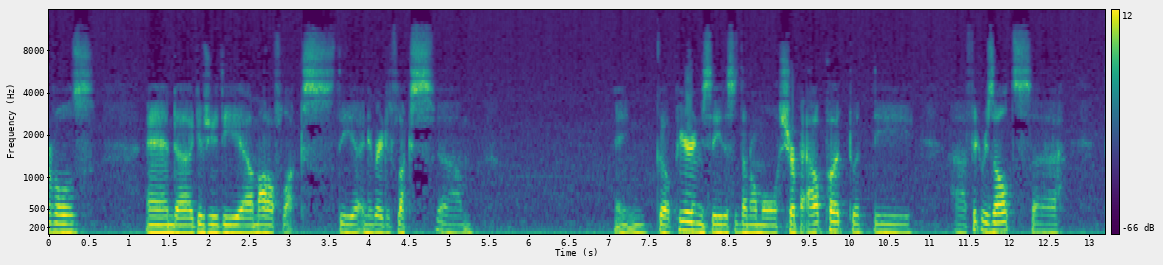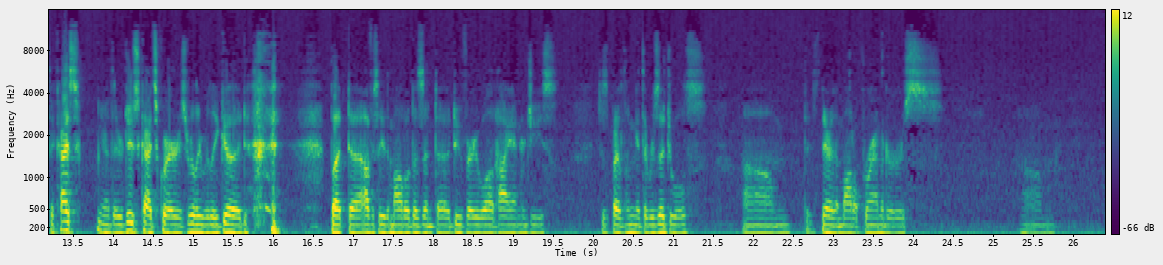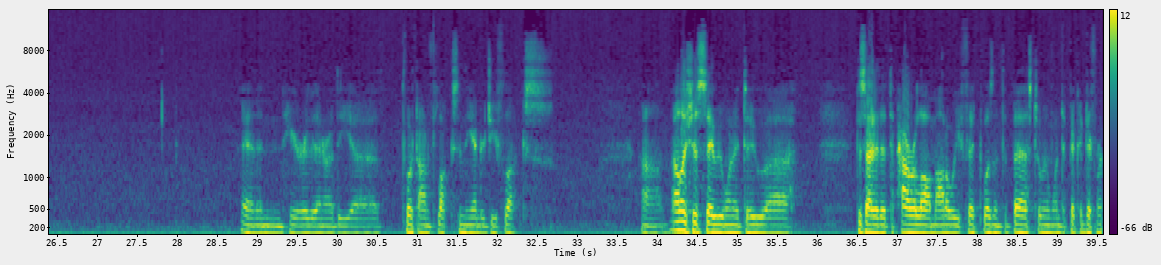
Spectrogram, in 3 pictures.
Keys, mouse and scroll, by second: 3.7 click, 5.3-7.5 drag, 9.9-11.4 drag, 12.3 click, 17.4-18.9 drag, 19.3 click, 23.1-26.7 drag, 27.9 click, 29.2 click, 35.1 click, 37.2 click, 38.9 click.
